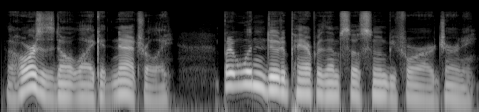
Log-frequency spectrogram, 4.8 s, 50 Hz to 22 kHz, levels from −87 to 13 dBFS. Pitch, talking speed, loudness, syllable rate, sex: 130 Hz, 225 wpm, -17 LUFS, 6.2 syllables/s, male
